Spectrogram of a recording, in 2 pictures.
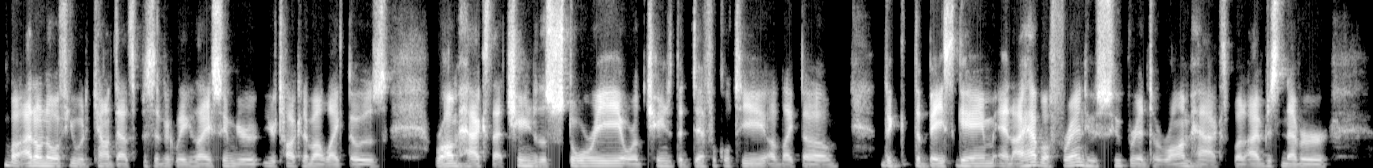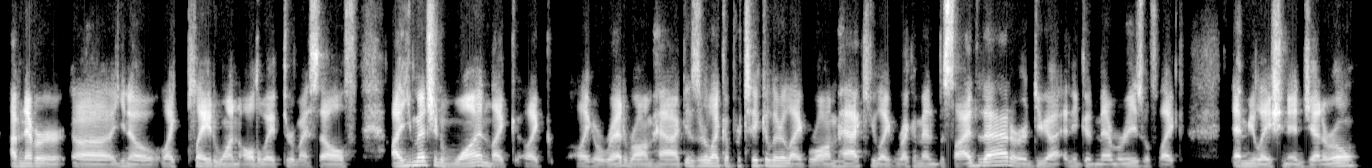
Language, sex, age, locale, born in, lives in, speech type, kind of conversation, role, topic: English, male, 20-24, en-US, United States, United States, conversation, unstructured, none, Which video games help you unwind after a long day, and why are they your comfort picks?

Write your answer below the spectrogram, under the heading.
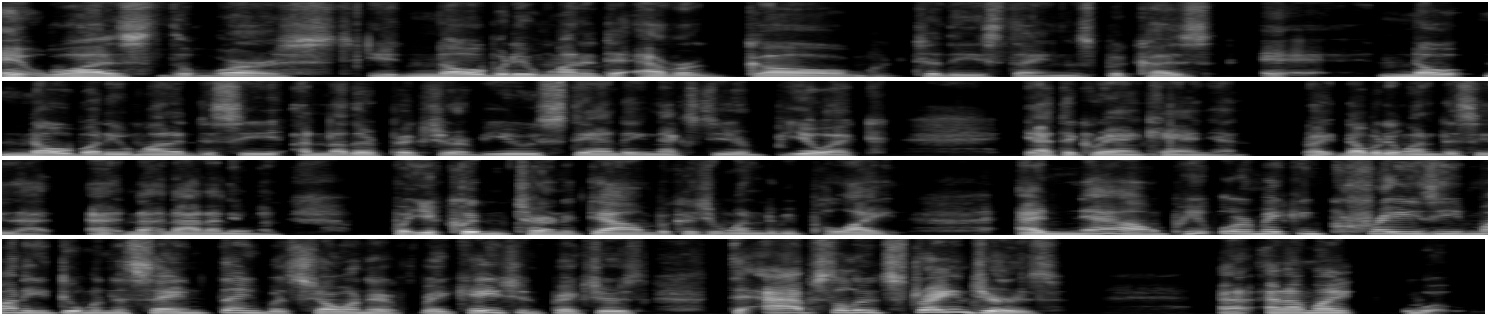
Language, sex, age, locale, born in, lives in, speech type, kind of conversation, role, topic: English, male, 65-69, en-US, United States, United States, conversation, unstructured, none, How do you manage notifications and screen time without feeling like you're missing out?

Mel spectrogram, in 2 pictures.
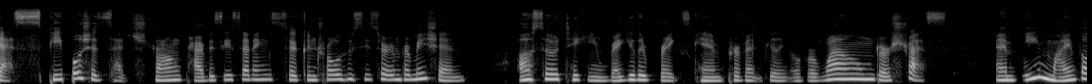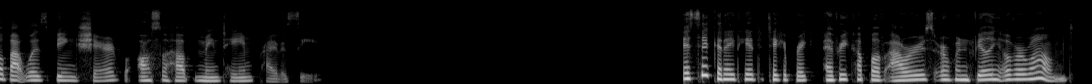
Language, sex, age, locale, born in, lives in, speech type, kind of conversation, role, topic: English, female, 30-34, en-US, United States, United States, read, expert-assistant, expert, What are the risks and benefits of social media?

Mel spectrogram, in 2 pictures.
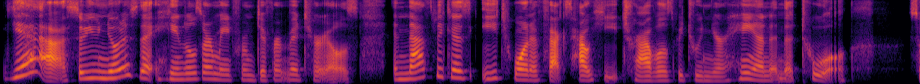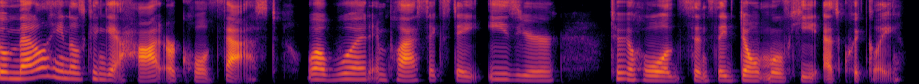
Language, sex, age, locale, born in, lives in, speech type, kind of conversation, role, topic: English, female, 40-44, en-US, United States, United States, read, expert-assistant, expert, Why does metal feel colder than wood at the same temperature?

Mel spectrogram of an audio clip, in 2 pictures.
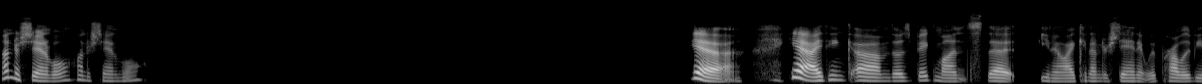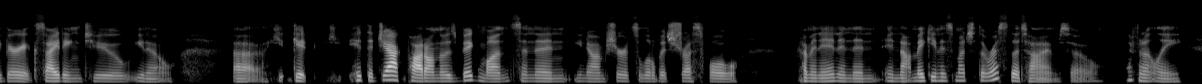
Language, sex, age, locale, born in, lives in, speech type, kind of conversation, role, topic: English, female, 35-39, en-US, Germany, United States, conversation, podcast, host, How have difficult experiences shaped your professional journey?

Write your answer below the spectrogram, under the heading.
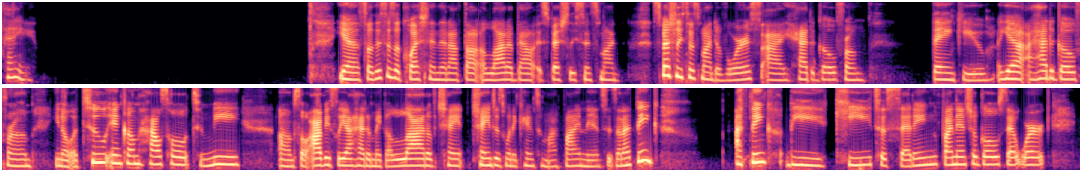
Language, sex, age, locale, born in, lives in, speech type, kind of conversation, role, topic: English, female, 30-34, en-US, United States, United States, conversation, podcast, guest, What steps can help someone create financial goals they can actually achieve?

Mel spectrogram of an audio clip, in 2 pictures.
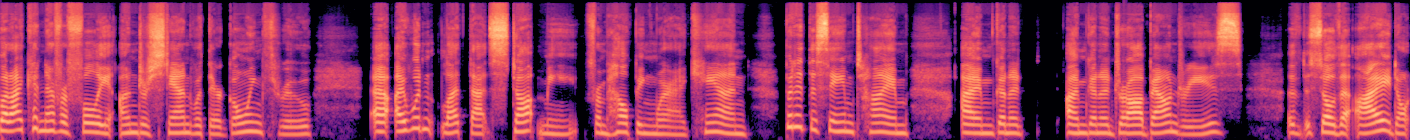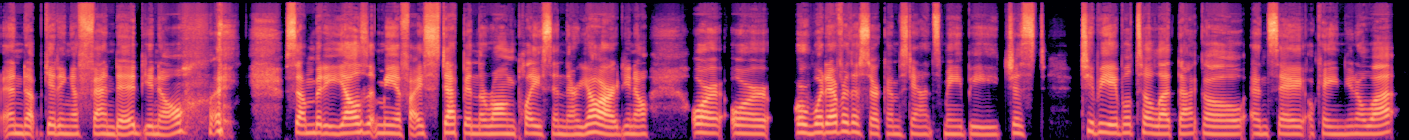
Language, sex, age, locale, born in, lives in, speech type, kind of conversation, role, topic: English, female, 40-44, en-US, United States, United States, conversation, podcast, guest, How can we be there for friends who are struggling without overstepping or neglecting our own well-being?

